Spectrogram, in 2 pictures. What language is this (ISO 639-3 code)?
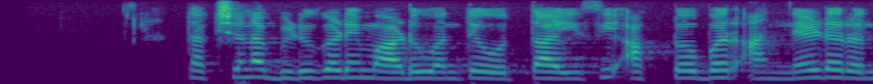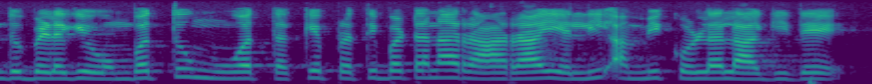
kan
